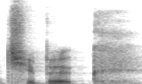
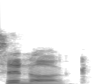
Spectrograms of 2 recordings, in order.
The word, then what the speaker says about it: Sinok: Now this guy, their demo man Chibuk. I always struggle to pronounce his name. Sinok. God damn it! It's Sinok.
